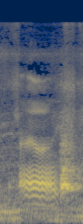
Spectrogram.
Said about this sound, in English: Oh, there you go. That dog again. Dude, it's me. Stop barking and stuff.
